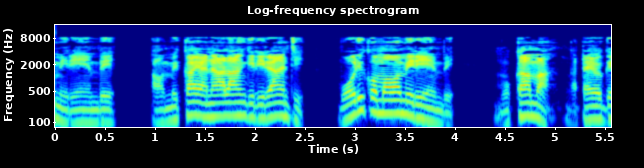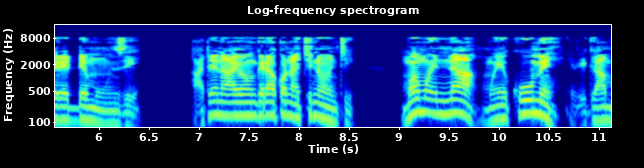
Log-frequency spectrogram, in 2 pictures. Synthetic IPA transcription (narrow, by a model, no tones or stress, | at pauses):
miɾe̞ːmbe̞ | a̰womikajanaːlaːŋɡiɾiɾaːnti | βoːliko̞mawomiɾe̞ːmbe | mukama̰ŋɡatajo̞ɡe̞ɾe̞dːe̞muːnzḛ | a̰te̞naːjo̞ːŋɡe̞ɾako̞nacino̞nti | mwe̞mwe̞nːamwe̞ːkuːme̞ːβiɡaːmb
